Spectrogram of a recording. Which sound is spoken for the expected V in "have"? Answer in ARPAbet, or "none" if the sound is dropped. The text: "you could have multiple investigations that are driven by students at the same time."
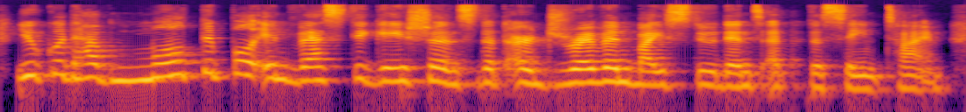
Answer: V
